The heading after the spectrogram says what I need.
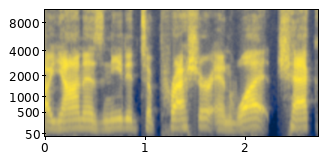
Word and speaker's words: Yanez: Yes, it's Yanez, Mike Finch. He's flipping it back to the traditional pronunciation. He's not letting the name be Americanized. So Yanez with a Y, but for us, it's, you know, Yanez in English.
